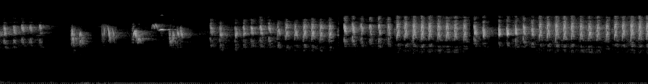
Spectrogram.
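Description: A Eurasian tree sparrow gives a few separate bright chirps, then breaks into fast, steady chattering of high, harsh notes, several per second.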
